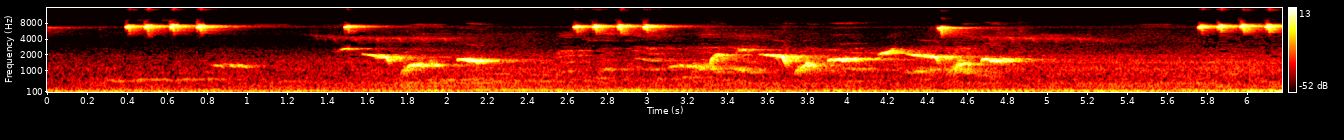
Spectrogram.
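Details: Blue-crowned hanging parrot, a champion bird, singing 'Nagih Hutang' style: clusters of shrill high trilled chirps alternating with a busy sequence of lower, sliding whistled notes, against a faint low hum.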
